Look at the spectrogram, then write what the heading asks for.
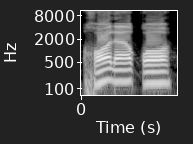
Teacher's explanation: huruf Kho pangkal lidah kita terangkat khalaqo sama qo juga huruf istila pangkal lidah terangkat pada lafal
